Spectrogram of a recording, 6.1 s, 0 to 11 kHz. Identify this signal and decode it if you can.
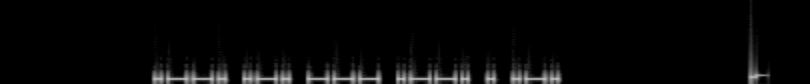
Morse code, heard as a keyed tone, about 25 wpm, 700 Hz. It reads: PROPER
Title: LY Suffix - Top 100 Words with Base Words 25wpm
